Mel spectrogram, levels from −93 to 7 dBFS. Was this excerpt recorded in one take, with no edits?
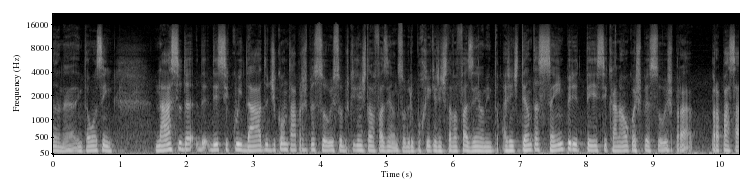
no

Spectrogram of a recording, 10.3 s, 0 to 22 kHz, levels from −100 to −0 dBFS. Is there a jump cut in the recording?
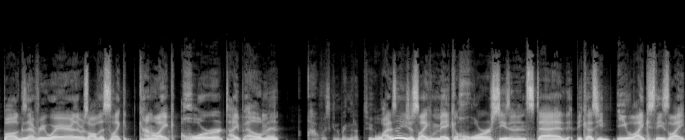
no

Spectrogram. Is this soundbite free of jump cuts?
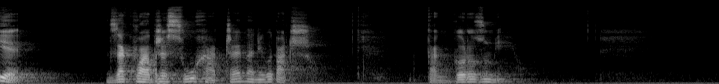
no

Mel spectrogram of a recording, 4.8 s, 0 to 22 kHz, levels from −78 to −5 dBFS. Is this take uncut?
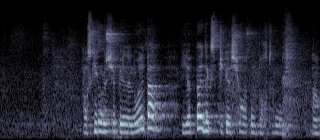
no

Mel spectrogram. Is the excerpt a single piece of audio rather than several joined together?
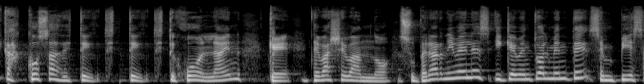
no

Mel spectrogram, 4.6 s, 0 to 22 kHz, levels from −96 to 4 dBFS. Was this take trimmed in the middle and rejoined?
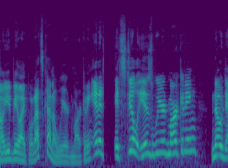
yes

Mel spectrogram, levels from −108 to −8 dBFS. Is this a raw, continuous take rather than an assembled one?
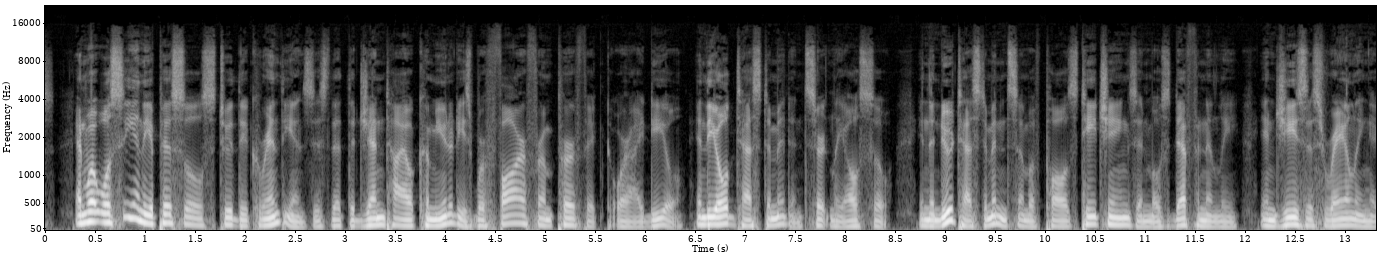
no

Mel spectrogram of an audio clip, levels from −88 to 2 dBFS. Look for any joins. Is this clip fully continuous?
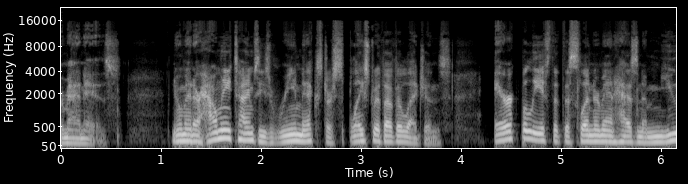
yes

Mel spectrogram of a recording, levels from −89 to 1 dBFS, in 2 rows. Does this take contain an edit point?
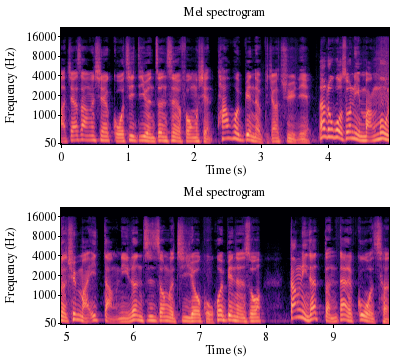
yes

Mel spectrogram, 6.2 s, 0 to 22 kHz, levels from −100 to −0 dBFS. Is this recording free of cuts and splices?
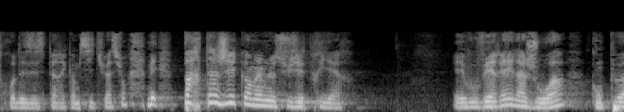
yes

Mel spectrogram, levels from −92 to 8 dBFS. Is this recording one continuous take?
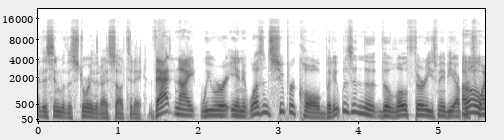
no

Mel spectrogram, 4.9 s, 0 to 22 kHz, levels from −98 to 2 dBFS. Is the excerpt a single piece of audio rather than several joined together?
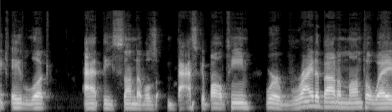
no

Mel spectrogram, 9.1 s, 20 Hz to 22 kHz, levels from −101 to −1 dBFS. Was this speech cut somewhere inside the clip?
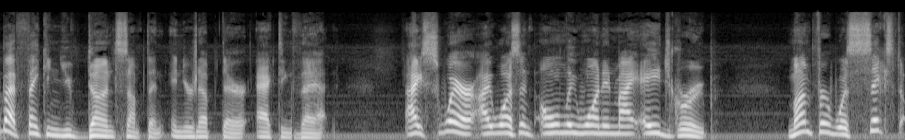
yes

